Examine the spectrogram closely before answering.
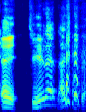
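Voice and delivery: high, laughing mock surprise; mock amazement. Speaker imitates himself marvelling at his own words, amazed. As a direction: act amazed at yourself, pitch leaping up.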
